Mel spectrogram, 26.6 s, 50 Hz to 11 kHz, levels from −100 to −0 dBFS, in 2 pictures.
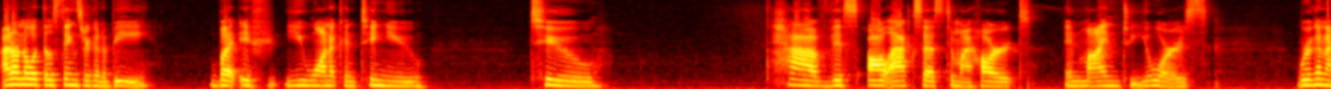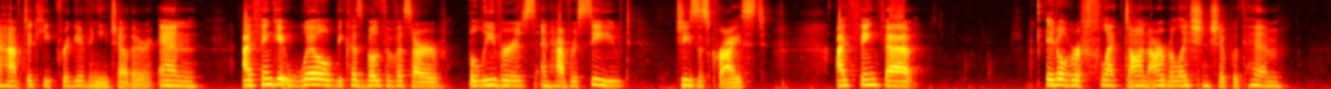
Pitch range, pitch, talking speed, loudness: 170-195 Hz, 180 Hz, 140 wpm, -24 LUFS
